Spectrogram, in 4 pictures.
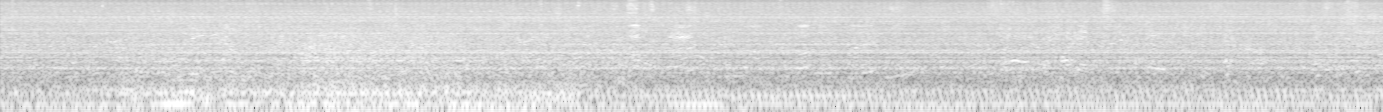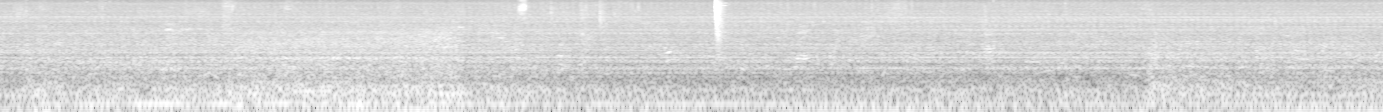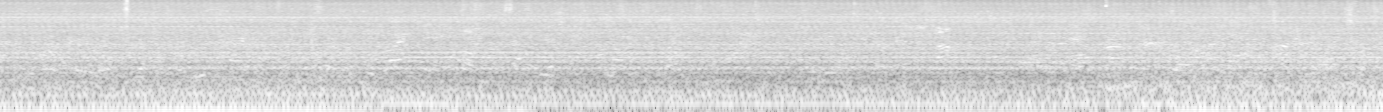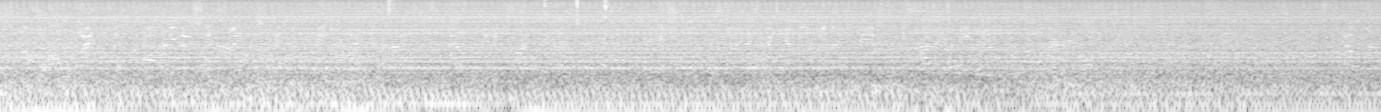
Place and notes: Toronto Division, ON, Canada - Ferry from Toronto Islands
Ferry (Ongiara) from Hanlan's Point terminal to mainland terminal.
